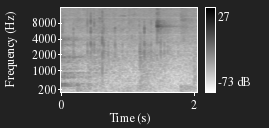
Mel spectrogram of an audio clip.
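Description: Near silence: room tone in an empty house, with a few faint taps.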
